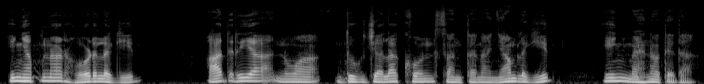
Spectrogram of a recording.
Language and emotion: Santali, sad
